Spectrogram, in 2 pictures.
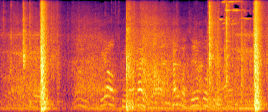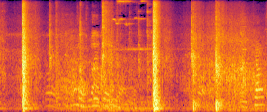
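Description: Shotguns fire loud sharp blasts outdoors, echoing off nearby hills.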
